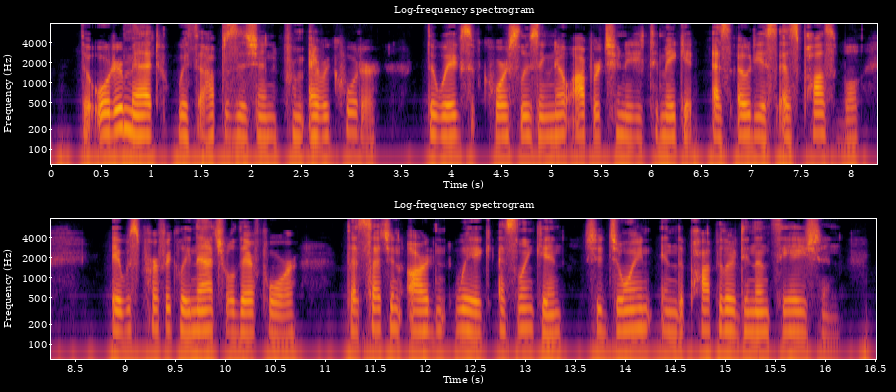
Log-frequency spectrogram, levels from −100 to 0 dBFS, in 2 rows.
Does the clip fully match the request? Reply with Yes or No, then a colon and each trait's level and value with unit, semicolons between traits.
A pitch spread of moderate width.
No: narrow, 1.4 semitones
